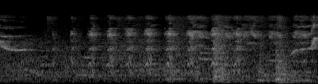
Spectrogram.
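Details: Pet talking parrot that says "mummy": a quick string of nasal, buzzy notes, about three per second, ending in a rising whistled slur.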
